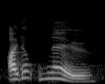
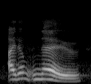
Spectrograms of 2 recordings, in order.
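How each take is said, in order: The two takes are said the same way.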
